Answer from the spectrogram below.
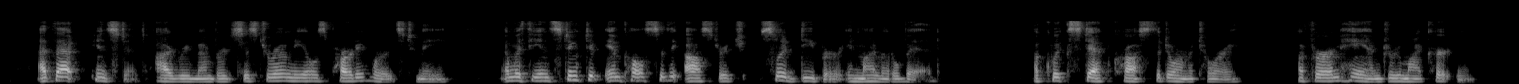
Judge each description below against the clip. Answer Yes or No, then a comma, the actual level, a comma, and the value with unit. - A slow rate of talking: No, average, 160 wpm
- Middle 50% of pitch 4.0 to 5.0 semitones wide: No, average, 3.3 semitones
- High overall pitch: No, medium, 145 Hz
